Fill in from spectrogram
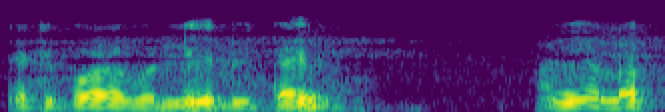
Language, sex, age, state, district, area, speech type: Assamese, male, 60+, Assam, Lakhimpur, rural, spontaneous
